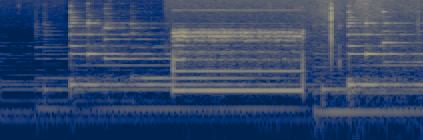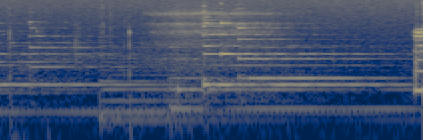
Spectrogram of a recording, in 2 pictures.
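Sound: telephone ringing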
